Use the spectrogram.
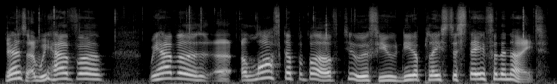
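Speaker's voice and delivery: put-on high, hospitable old woman; kindly innkeeper grandma; old lady voice. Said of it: "one old lady voice".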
